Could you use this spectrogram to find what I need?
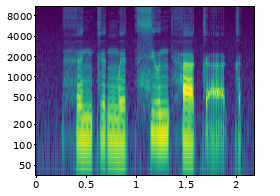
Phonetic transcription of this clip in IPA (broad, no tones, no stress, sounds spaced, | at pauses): h e nʲ k e ŋ͡m e k sʲ ɯ nʲ h æ k æ̰ k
